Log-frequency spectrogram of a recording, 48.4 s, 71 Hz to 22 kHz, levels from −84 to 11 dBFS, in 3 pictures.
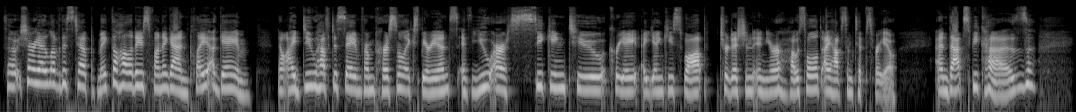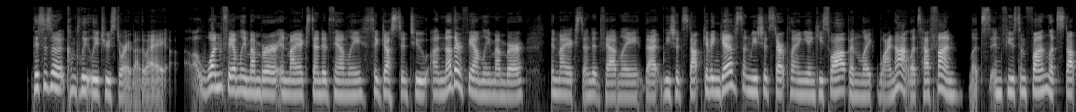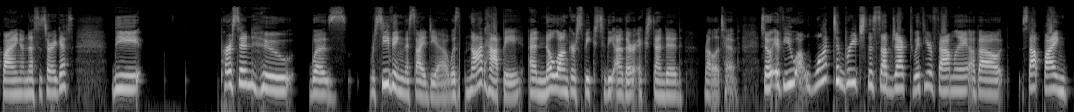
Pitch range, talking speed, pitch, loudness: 185-245 Hz, 165 wpm, 205 Hz, -18 LUFS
